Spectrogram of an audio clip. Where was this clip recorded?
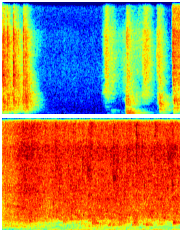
in a restroom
